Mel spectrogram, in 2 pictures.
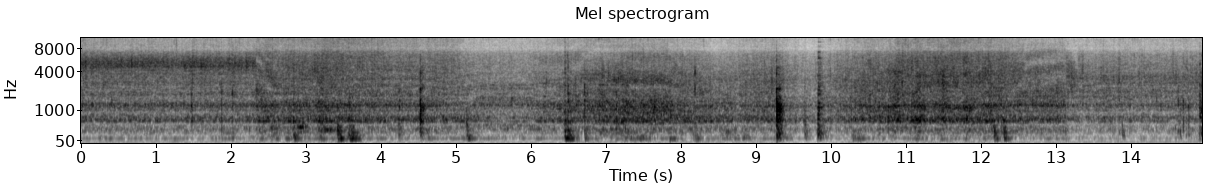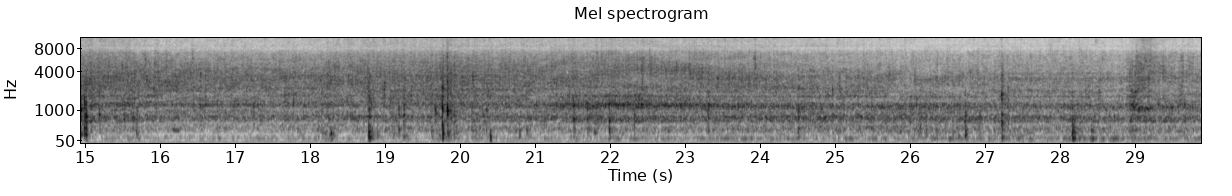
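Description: Ground meat and sliced hot dogs sizzling steadily in a pot while a wooden spoon stirs them, with a few sharp clicks.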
